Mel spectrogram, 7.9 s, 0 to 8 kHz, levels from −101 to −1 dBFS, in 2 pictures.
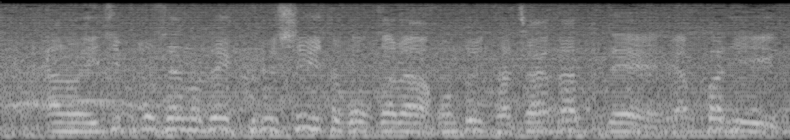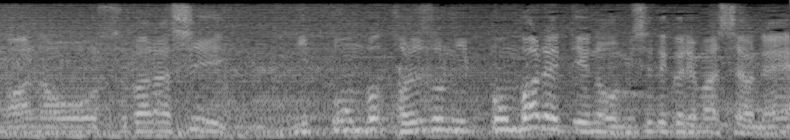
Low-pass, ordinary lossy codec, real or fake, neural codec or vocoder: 7.2 kHz; none; fake; vocoder, 24 kHz, 100 mel bands, Vocos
